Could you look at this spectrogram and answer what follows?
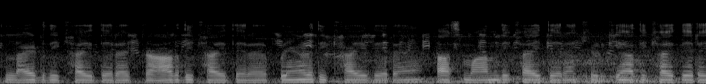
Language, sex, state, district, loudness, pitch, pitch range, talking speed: Hindi, male, Maharashtra, Nagpur, -34 LUFS, 105 Hz, 100-105 Hz, 205 wpm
